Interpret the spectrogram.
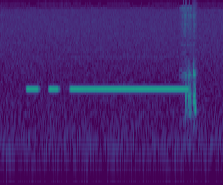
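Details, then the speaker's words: Simulated hearing test in a hearing booth: two short beeps, then a long steady tone and a brief burst of noise; pure-tone audiometry test tones. "now I'm gonna have you listen for some sounds every time you hear whine just look at the speaker here we go"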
